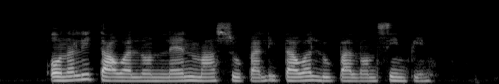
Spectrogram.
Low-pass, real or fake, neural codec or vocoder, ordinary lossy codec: 7.2 kHz; real; none; MP3, 48 kbps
